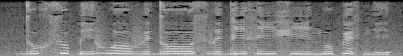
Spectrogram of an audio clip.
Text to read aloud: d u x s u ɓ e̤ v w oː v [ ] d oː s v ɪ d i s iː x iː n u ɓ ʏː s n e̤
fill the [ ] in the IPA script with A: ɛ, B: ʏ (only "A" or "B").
B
